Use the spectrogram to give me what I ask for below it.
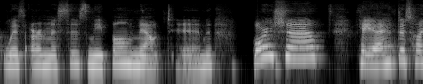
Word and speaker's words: Portia: chats, I'm like, it's Portia, but Yeah. it's Portia. But that's how you spell it. If you ever want to look me up, just think Portilla. Portia.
